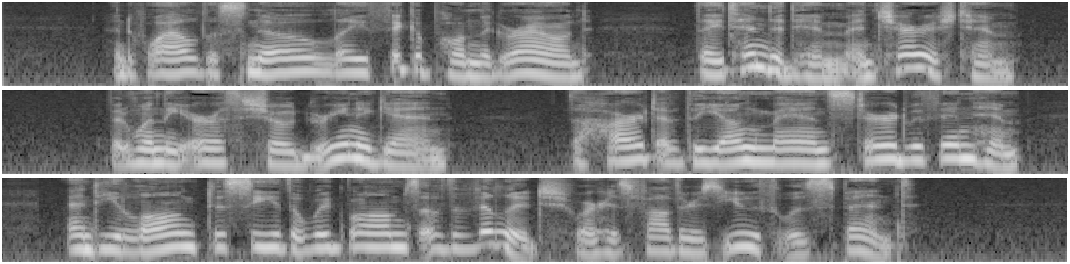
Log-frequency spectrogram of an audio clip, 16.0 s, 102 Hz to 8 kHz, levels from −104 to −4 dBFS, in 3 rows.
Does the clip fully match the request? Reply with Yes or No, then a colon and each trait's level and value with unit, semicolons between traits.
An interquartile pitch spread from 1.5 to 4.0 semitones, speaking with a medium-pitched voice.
No: average, 3.5 semitones; high, 200 Hz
